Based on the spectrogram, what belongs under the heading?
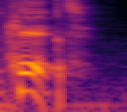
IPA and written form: kɪt (Kit)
